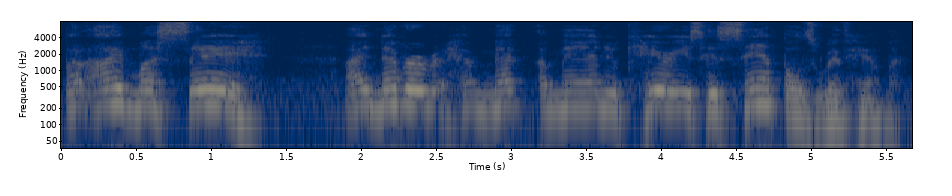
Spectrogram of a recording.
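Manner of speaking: man mocking the preacher's hot sauce; dry punchline. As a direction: land the joke deliberately.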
